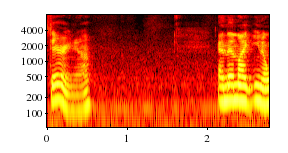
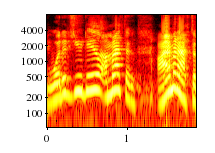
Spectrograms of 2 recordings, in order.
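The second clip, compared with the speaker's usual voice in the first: high, accusing question with less force; accusing teacher; 7 semitones higher, 4 dB louder, faster than usual. Retold or imitated. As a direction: ask it again, disbelieving and cold. Teacher still accusing him.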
